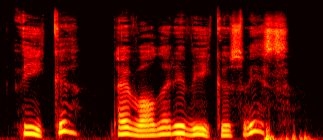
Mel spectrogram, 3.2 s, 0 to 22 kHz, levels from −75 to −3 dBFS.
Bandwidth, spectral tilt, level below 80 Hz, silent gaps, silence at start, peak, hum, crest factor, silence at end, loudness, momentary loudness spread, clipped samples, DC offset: 18 kHz; -4.5 dB/octave; -44 dBFS; none; 0.15 s; -6 dBFS; none; 18 dB; 0.1 s; -24 LUFS; 7 LU; under 0.1%; under 0.1%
